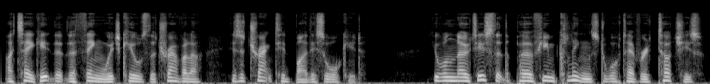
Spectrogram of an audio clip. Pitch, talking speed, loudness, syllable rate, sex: 140 Hz, 220 wpm, -18 LUFS, 6.2 syllables/s, male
